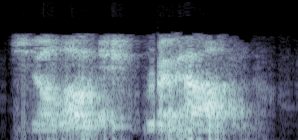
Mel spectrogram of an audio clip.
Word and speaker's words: Shalosh Regalim: And I'm sure if there was a rabbi here, he would say, you pronounce that exactly right, Shalosh Regalim.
